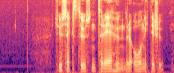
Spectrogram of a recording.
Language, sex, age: Norwegian, male, 29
